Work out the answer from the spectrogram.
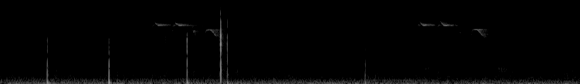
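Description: A bird calling twice, each call a quick pair of high notes followed by a falling note, about two and a half seconds apart. Several sharp clicks are scattered through it, the loudest a little after two seconds, over a faint low hum.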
